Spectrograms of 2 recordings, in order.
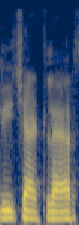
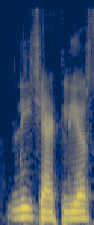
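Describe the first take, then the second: First: The third syllable sounds like 'lie'. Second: The third syllable sounds like 'lee'. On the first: This is said only as a joke. The speaker calls it wrong. "हंसी मजाक के लिए" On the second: This is the proper way to say the name. The speaker calls it right. "होता है भाई"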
